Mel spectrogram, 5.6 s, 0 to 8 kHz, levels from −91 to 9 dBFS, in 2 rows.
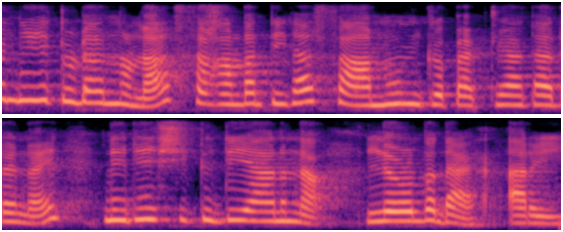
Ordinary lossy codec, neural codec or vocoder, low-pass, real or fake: none; autoencoder, 22.05 kHz, a latent of 192 numbers a frame, VITS, trained on one speaker; 7.2 kHz; fake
